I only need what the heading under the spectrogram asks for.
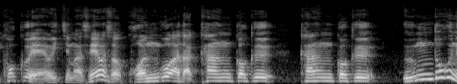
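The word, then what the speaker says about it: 勧告: 칸꺼그 이 고자 발음은 음독이 코크예요. 잊지 마세요. 그래서 권고하다 칸꺼그 음독은 이 정도고요.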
